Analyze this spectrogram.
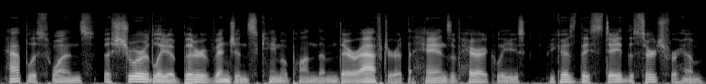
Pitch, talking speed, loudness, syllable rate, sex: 95 Hz, 185 wpm, -22 LUFS, 5.5 syllables/s, male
